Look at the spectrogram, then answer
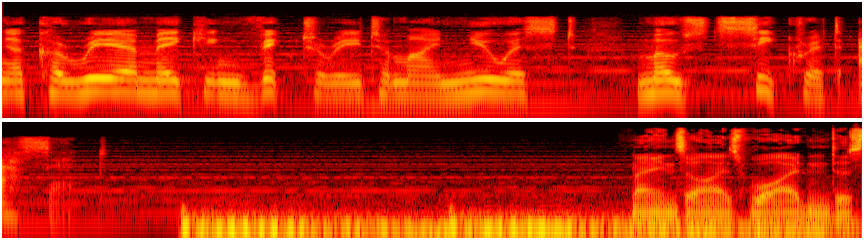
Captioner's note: distant impacts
